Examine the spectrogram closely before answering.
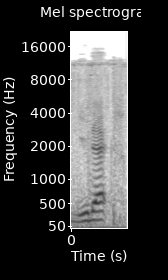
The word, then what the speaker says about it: Iudex: to upgrade weapons I'm for you Dex good here and yes that is how you pronounce it shield does have a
